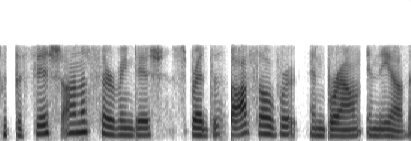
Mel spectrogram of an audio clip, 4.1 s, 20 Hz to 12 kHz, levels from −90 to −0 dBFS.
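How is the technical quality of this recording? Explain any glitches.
Narrowband Speex speech with one audible dropout. From 2.15 to 2.48 s, VoIP packet loss concealed by the speech codec: about 160 ms went missing, which fits eight 20 ms frames. The decoder extended the last pitch and filter with falling gain, so the speech smears into a fading buzzy tone or coloured noise and stays weak briefly after packets return.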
